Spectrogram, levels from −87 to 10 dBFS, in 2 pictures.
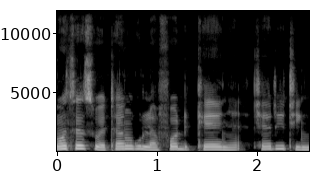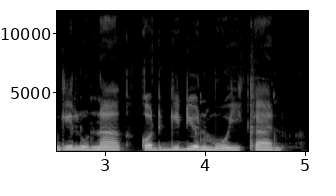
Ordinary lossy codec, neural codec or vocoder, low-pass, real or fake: none; none; none; real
